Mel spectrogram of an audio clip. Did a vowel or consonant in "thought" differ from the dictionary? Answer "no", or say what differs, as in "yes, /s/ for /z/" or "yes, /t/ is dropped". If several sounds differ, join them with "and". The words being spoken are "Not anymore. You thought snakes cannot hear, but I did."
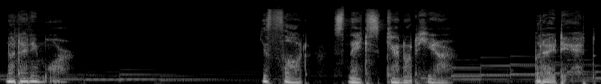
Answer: no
